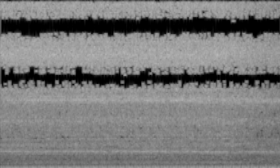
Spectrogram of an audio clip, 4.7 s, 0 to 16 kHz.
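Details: Jeep with LS Vortec engine and late-90s/early-2000s Vortec intake, return-line vacuum-operated fuel pressure regulator, idling at about 18 inHg vacuum and 50 PSI fuel pressure: smooth even low hum, no knocks, misses or hiss; healthy.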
